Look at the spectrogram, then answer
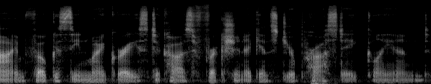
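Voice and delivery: rough, gravelly whispered voice. Reading Castiel's line to Dean in an intimate scene, Castiel's rough gravelly voice. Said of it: "Castiel's voice was rough and gravelly".

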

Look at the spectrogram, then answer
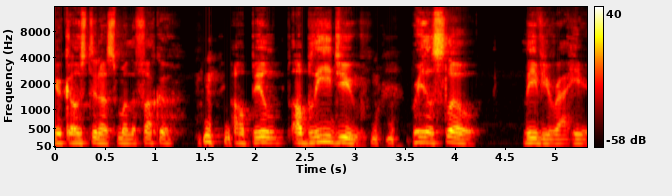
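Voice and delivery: put-on whisper. Recounting a favorite Predator scene, the speaker quotes Bill Duke to Carl Weathers, imitating his whisper. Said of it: "he goes in a whisper".

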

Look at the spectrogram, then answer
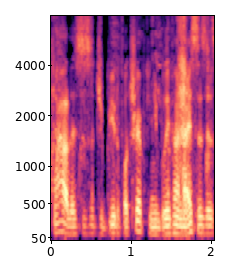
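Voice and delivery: soft, low, close hushed half-whisper. Retelling a calm moment on a boat trip: imitating a half-whisper. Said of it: "whispering to Marina's ears".

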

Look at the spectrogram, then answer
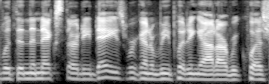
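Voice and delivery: ordinary talk, nothing marked

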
